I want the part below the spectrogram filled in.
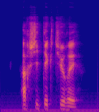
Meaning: to architect
- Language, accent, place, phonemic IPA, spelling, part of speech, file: French, France, Lyon, /aʁ.ʃi.tɛk.ty.ʁe/, architecturer, verb, LL-Q150 (fra)-architecturer.wav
